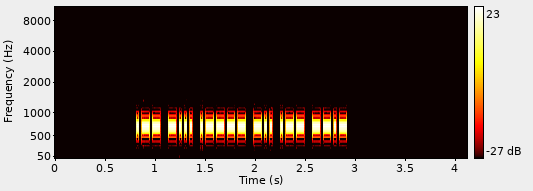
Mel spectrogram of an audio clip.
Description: Morse code, heard as a keyed tone, about 46 wpm, 700 Hz. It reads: WB1DWQ
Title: USA Call Signs - 6 Characters - 45wpm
